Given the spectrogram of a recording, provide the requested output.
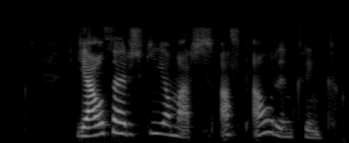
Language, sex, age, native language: Icelandic, female, 30-39, Icelandic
